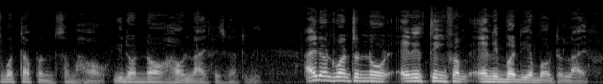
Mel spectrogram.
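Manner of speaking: ordinary talk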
